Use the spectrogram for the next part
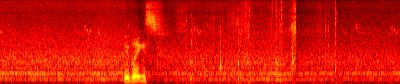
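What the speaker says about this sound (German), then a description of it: "Sind das hier wirklich ganz liebe Bienen" Honey bees buzz loudly around a colony being relocated out of a tree trunk, a steady insect drone with one close, louder bee passing by; a person speaks briefly.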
